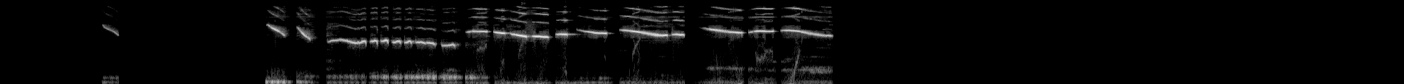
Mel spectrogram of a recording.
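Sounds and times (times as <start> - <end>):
bird singing whistled notes: 1.0 - 1.2, 2.7 - 8.4.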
